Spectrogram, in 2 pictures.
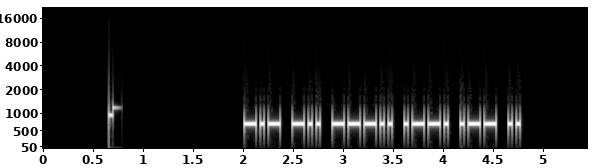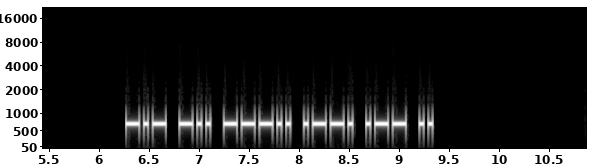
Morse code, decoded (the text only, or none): KD8PWI KD8PWI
